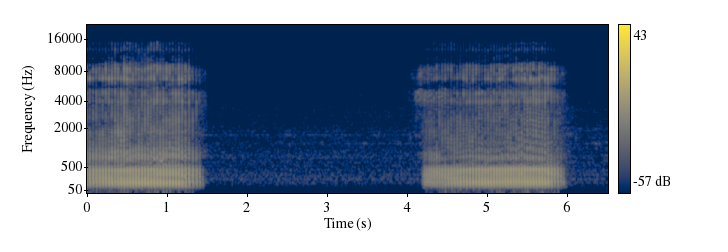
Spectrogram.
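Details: Person sleeping during a seizure-free night: two long, fluttering, buzzing snores about four seconds apart with silence between; loud snoring with a vibrating quality.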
